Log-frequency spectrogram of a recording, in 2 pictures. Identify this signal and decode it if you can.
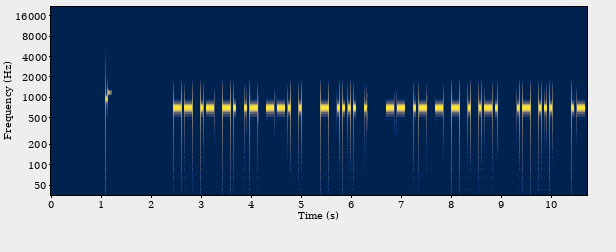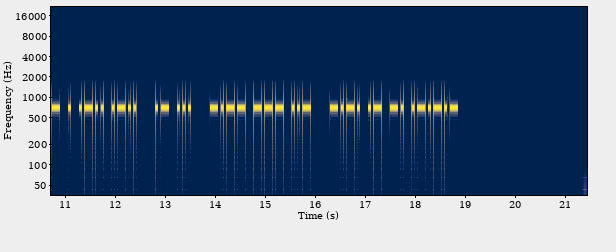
Morse code, heard as a keyed tone, about 22 wpm, 700 Hz. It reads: MANAGE THE MATTER AS WELL AS YOU CAN.
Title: Sentences from Top 1400 Words 22wpm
